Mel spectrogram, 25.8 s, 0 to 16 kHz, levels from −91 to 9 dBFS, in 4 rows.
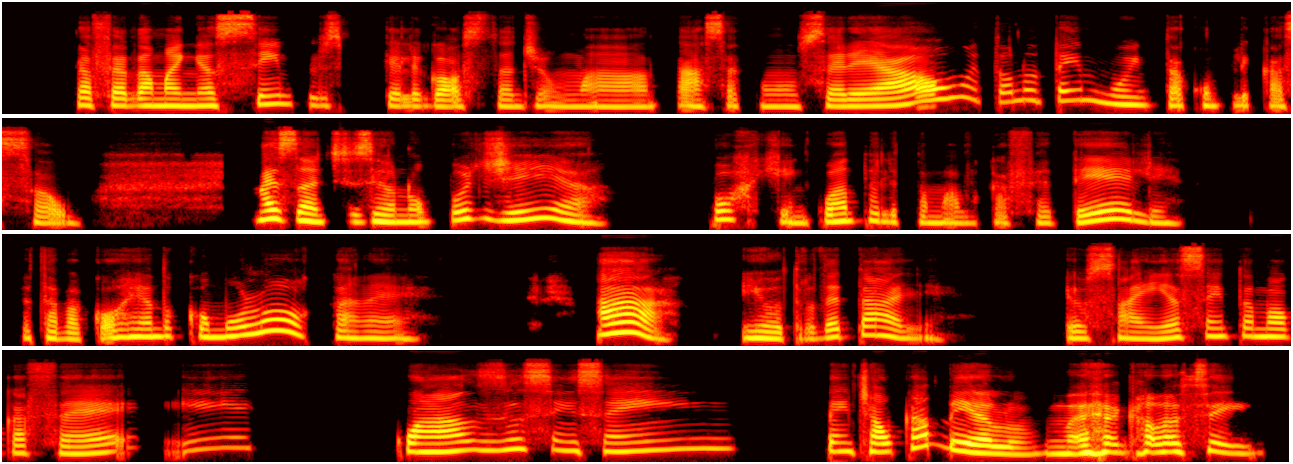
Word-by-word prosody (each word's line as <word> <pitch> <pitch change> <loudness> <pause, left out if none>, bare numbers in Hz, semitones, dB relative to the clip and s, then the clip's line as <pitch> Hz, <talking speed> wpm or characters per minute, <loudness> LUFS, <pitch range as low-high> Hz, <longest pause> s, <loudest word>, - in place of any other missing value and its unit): um - - -16
café 200 -1 0
da 195 0 +1
manhã 195 0 +1
simples, 235 -2 -5
porque 195 - -10
ele 185 -1 -5
gosta 180 0 -3
de 175 +1 -9
uma 170 -1 -5
taça - - -4
com 175 -1 -6
cereal, 190 - +3
então 300 -5 -9
não 345 0 -8
tem 330 +2 -5
muita 230 -9 -3
complicação. 195 0 -7 0.9
Mas 260 0 +5
antes 195 -2 +2
eu 195 -2 +4
não 190 +1 0
podia. 240 - 0 0.5
Porque 255 -6 -4
enquanto 195 +6 0
ele 200 -4 -4
tomava 170 -1 -6
o 160 - -20
café 165 +1 -11
dele, 215 -1 +2 0.7
eu - - -9
estava 180 -3 -3
correndo 220 +7 -1
como 220 +1 -1
louca, 300 - +1
né? 180 -2 -5 0.9
Ah! 290 - +8 0.3
E 190 -1 +1
outro 170 -1 -4
detalhe: 205 - -2 0.6
eu 180 0 -3
saía 175 +1 -3
sem 235 +3 -5
tomar 225 -1 -1
o - - -5
café 215 +1 -2 0.2
e 335 +8 -14 0.7
quase, 270 +4 +4
assim, 305 -3 -4
sem 300 +7 -5 0.5
pentear 255 -2 +3
o - - -4
cabelo, 245 - +5
né? 195 +1 +4
Aquela 235 +2 +3
assim 220 -4 -2
215 Hz, 130 wpm, -20 LUFS, 185-260 Hz, 0.9 s, Ah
